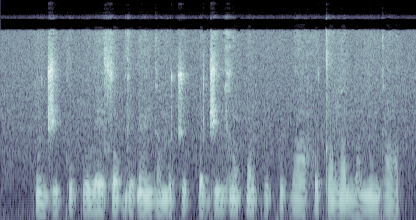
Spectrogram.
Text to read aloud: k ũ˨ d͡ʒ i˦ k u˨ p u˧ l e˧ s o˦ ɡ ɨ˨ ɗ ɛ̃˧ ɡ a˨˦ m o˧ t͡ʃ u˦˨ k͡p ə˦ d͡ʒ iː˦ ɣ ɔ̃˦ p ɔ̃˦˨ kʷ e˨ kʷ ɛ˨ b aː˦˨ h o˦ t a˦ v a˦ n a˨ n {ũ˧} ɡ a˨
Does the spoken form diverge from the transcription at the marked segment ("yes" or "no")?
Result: yes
